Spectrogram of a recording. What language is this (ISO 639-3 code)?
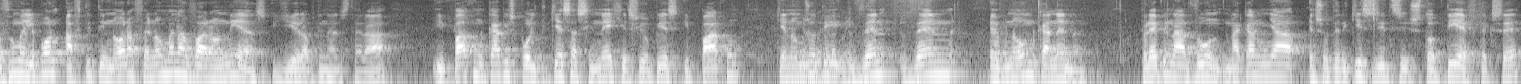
ell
